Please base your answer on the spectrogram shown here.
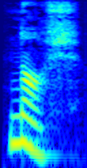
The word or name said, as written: nosh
